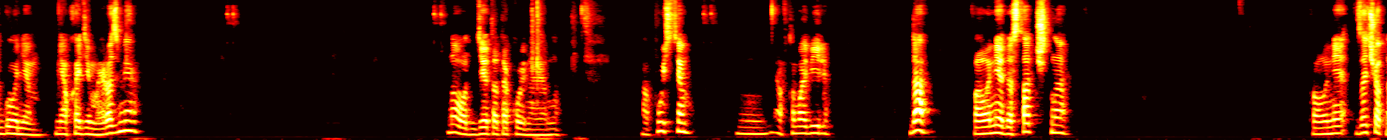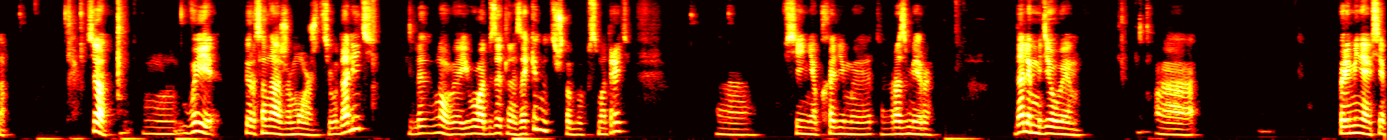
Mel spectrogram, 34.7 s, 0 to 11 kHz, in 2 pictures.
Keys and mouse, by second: 1.1 s, 2.4 click, 3.6 s, 5.0 click, 6.2 g, 6.7 z, 8.4 click, 8.9-13.1 middle drag, 14.3 middle click, 15.6-16.3 middle drag, 16.9 click, 17.8 Delete, 20.2-20.6 middle drag, 21.1-21.6 shift+middle drag, 21.7-22.1 middle drag, 24.1 middle click, 25.7 click, 26.3-26.6 middle drag, 27.2-28.1 middle drag, 30.9 ctrl+a.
